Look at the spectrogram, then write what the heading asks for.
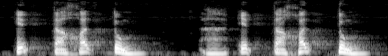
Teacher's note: Langsung diidghamkan kepada huruf ta.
